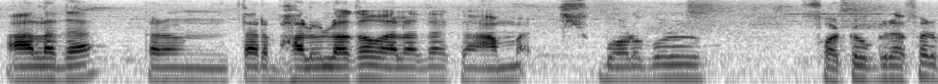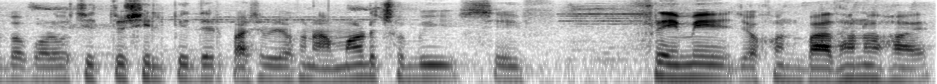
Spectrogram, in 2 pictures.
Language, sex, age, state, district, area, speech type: Bengali, male, 30-45, West Bengal, Kolkata, urban, spontaneous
